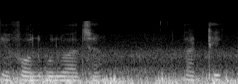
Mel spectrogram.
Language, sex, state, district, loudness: Bengali, female, Tripura, West Tripura, -16 LUFS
